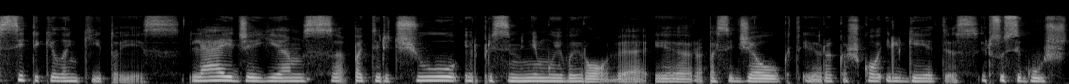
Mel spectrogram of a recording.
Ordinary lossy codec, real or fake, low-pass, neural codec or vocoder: MP3, 64 kbps; real; 9.9 kHz; none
